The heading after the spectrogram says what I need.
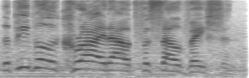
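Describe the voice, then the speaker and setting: Theatrical mocking schemer; high-pitched, unhurried, over game music. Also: male voice, very animated, noisy background, full character voice. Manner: sneering, theatrical, playful mockery. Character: gleeful mocking male villain, theatrical schemer. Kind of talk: video game cutscene acting. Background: orchestral game score.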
